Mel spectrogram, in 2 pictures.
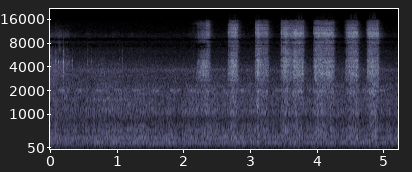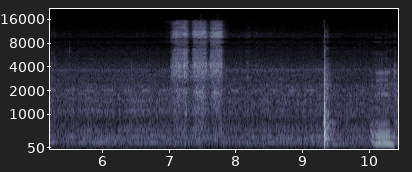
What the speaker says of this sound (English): Get my contact cleaner behind me.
